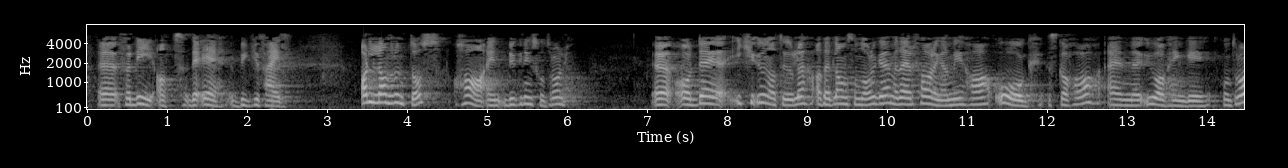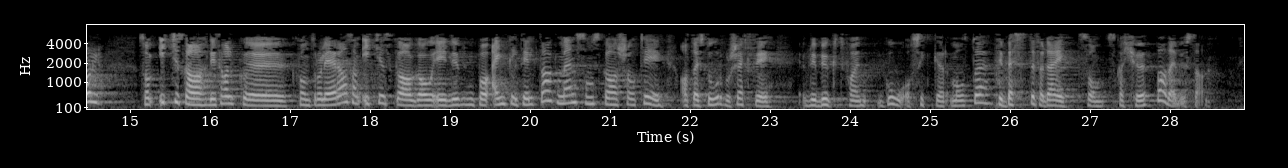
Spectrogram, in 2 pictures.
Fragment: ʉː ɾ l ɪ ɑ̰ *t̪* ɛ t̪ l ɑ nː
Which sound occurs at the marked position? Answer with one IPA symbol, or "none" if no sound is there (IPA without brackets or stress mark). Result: t̪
